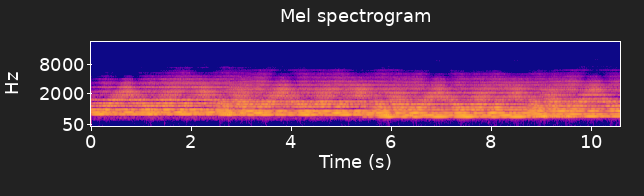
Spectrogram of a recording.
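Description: A soft, sustained synth chord melody in FL Studio with an EQ-filtered, muffled, submerged-radio tone and washy reverb, playing steadily without any voices.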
